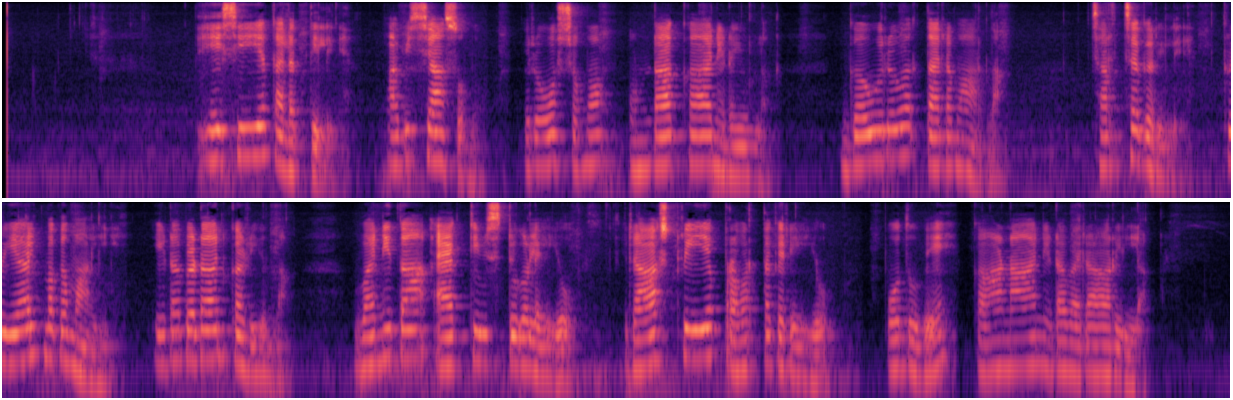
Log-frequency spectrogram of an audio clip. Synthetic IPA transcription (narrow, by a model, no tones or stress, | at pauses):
d̪eːɕiːjɐt̪ɐlɐt̪ːḭl | ɐʋiɕjaːsɐ̰mṵ | ɾo̞ːʂɐmouɳɖaːkːaːniɽɐjuɭːɐ̰ | ɡɐwɾɐʋɐt̪ɐɾɐmaːrnːɐ̰ | t͡ɕɐrt͡ɕːɐɣɐrḭlkrijaːlmɐɣɐmaːjḭ | iɽɐʋeɽaːnkɐɻijunːɐ̰ | ʋɐniðaːʔaːk̚tiʋistuɣɐɭḛːjo̞̰ːɾaːʂʈriːjɐprɐʋɐrt̪ɐɣɐɾe̞ːjo̞̰ː | po̞ðuʋekaːɳaːniɽɐʋɐɾaːrilːɐ̰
